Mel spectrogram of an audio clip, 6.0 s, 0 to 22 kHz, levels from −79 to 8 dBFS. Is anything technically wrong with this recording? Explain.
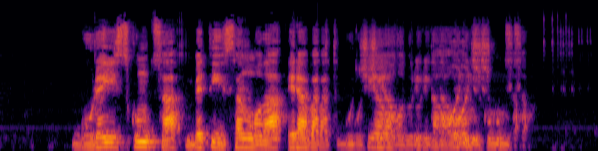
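Yes. From 3.18 s, just after "hizkuntza beti izango da", to the end there is a channel delay (doubling). One channel runs 85.3 ms late, which fits a 4096-sample buffer. Summed to mono, the late copy arrives as a distinct equal-level slap echo behind the speech.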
